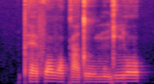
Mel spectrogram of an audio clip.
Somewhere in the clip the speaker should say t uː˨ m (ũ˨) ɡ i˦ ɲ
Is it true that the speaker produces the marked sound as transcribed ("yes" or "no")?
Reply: yes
